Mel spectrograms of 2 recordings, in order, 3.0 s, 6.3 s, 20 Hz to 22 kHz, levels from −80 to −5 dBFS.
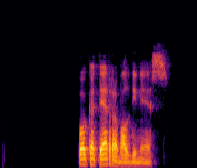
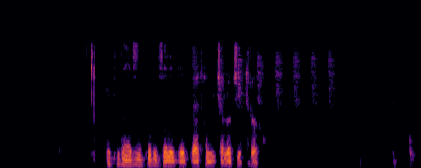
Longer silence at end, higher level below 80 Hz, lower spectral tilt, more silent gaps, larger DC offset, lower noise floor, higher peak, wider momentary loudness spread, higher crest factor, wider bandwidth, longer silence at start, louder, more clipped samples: first, 0.45 s vs 0.15 s; first, -56 dBFS vs -72 dBFS; about the same, -6 dB/octave vs -5.5 dB/octave; neither; neither; second, -86 dBFS vs under -90 dBFS; first, -2 dBFS vs -18 dBFS; second, 14 LU vs 23 LU; about the same, 18 dB vs 20 dB; about the same, 7.6 kHz vs 8.2 kHz; second, 1.2 s vs 1.35 s; first, -18 LUFS vs -35 LUFS; neither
